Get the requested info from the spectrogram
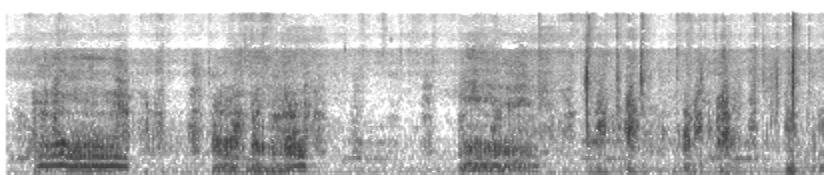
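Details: Labrador Retriever tussling with a Hungarian Vizsla, the pair named Málna and Ede, fighting over a ball; three sustained, rough, low growls of about a second each, separated by quieter gaps with scuffling noise.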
